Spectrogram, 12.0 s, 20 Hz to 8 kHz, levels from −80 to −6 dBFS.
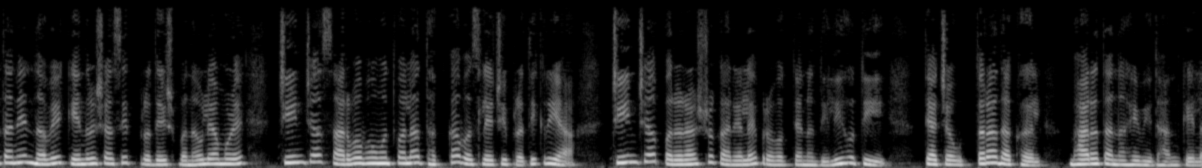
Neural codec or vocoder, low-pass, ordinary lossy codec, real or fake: none; none; none; real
